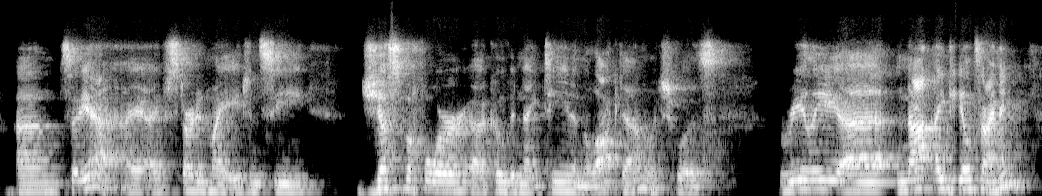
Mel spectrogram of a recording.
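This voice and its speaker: There is audible room echo as a man speaks with an American accent at a very slow pace. His pitch is fairly high, with ordinary variation. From US, Washington DC. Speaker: marketing agency CEO. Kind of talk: interview. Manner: casual, filler-heavy.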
